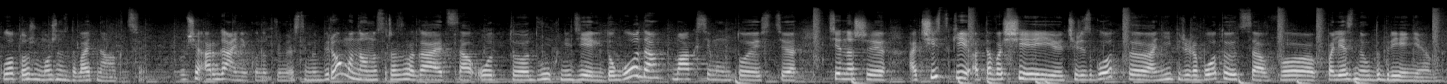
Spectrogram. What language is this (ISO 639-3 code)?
rus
